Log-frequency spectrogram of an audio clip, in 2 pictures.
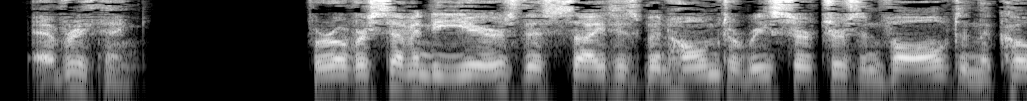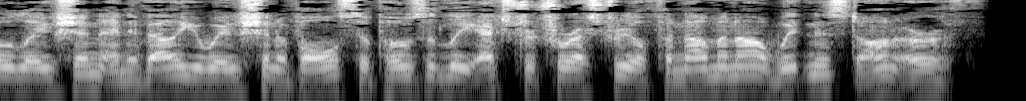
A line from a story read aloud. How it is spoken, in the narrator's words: he explained as he walked quickly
